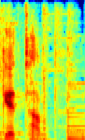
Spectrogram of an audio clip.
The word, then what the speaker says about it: get up: Algunos podrían pronunciarlo get up, get up. No hay problema. Escucharás que es común decir get up. Pronunciar la T de la primera palabra como si fuera una R.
